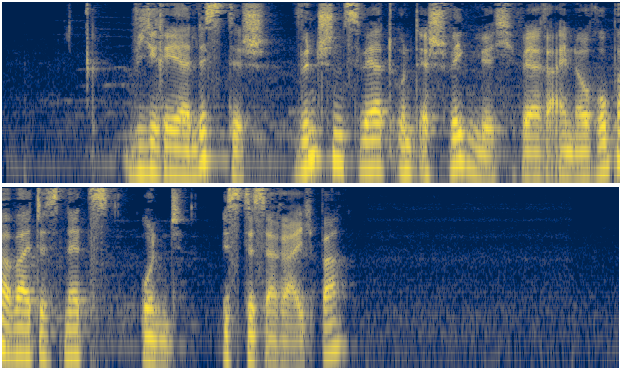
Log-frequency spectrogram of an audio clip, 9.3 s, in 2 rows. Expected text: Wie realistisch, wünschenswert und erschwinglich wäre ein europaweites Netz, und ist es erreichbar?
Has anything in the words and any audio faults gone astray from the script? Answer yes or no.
no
